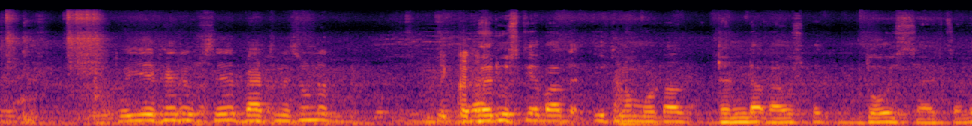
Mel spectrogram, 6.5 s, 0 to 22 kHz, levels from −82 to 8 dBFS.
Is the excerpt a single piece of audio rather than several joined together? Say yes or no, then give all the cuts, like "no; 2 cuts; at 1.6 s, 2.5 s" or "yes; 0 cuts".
yes; 0 cuts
